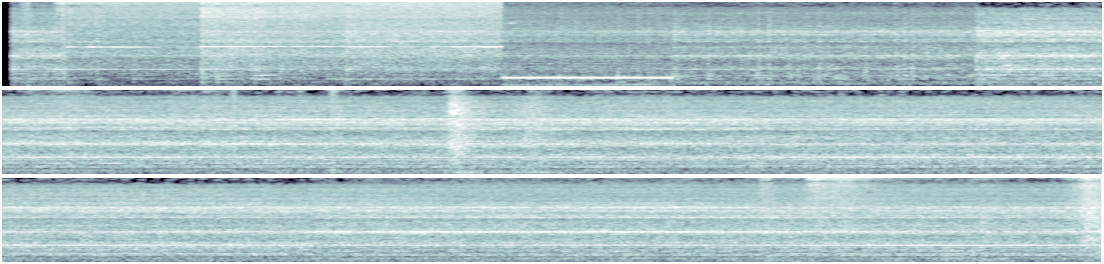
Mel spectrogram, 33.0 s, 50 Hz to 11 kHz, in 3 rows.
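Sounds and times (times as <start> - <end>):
factory machinery hum and hiss: 0.1 - 32.9
machine whining tones: 0.2 - 21.9
constant humming tones: 5.0 - 8.7.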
